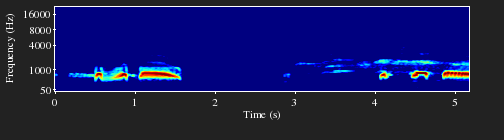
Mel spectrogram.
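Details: Spotted doves, male and female, used to train caged doves: a hooked double coo leading into a long purring coo, a quiet pause with faint higher murmurs, then another double coo and a rolling note.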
